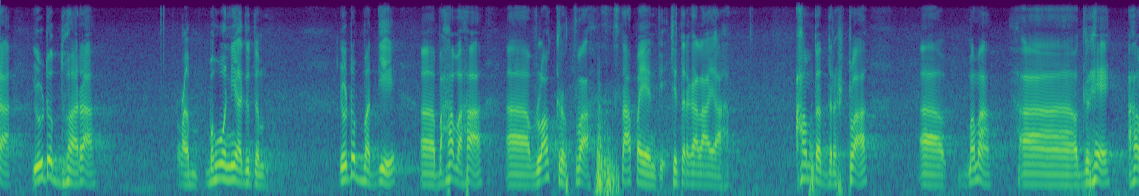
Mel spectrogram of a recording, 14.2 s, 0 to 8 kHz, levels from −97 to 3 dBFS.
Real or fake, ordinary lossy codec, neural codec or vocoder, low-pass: real; Opus, 64 kbps; none; 7.2 kHz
